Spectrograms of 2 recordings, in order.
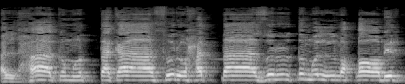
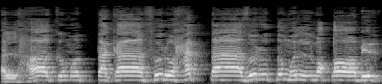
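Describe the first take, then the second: No difference in how they are said.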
